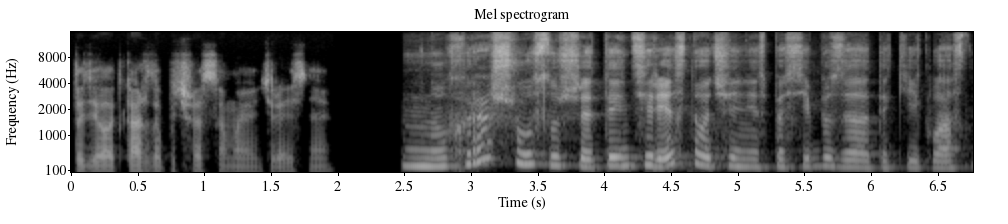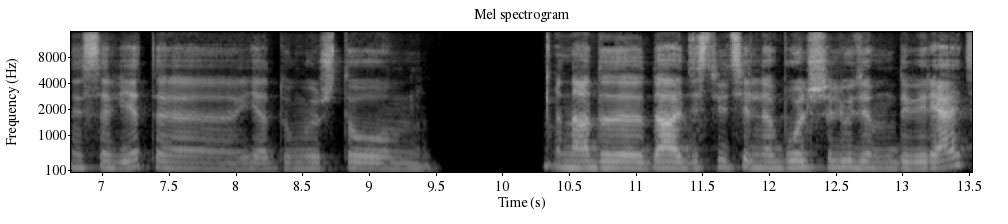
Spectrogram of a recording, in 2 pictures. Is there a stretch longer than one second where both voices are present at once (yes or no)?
no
